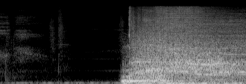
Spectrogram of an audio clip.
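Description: A sudden loud jump-scare hit in a horror-film soundtrack about a second in: a harsh, noisy crash with a low rumble under it that holds and then slowly dies away.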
